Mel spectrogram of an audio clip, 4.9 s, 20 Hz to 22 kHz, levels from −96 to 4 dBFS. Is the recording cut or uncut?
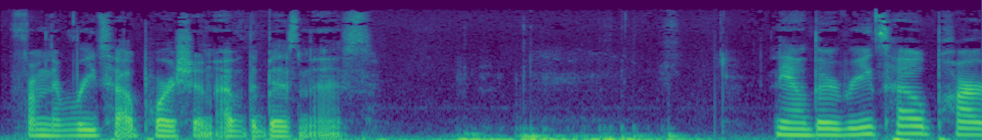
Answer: uncut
